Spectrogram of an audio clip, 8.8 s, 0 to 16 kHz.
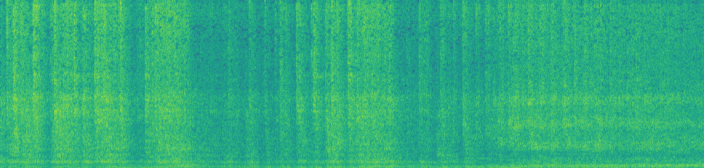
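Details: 451 Mopar big block stroker built for a 73 Dodge Charger, never run correctly, on an engine dyno; deep V8 roar swelling and sagging because the dyno water brake ran out of water; surging from a dry water brake.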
